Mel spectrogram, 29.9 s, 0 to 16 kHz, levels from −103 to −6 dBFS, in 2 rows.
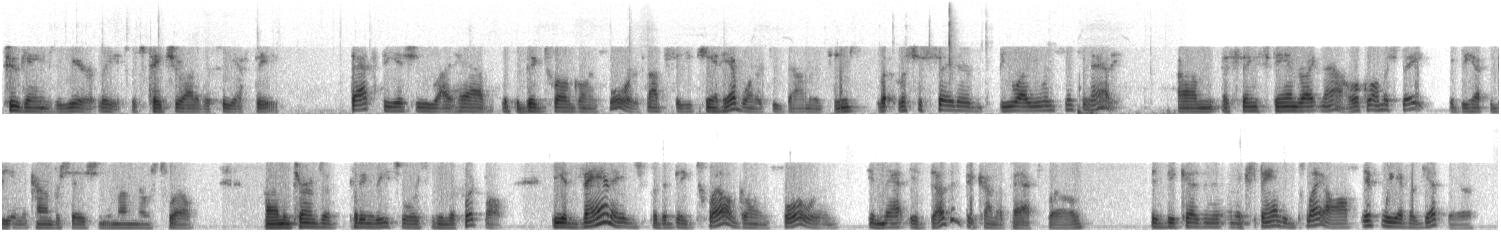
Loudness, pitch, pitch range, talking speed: -33 LUFS, 115 Hz, 105-125 Hz, 200 wpm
